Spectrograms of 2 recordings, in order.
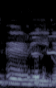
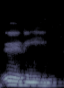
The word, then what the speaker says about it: Earline: It's Earline. It spells Earline, but it's pronounced Earline.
